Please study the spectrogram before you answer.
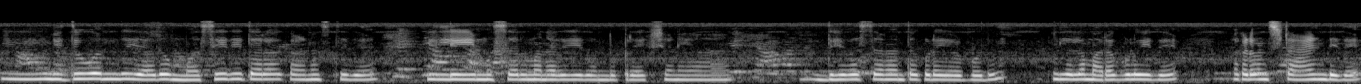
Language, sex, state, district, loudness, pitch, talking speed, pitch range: Kannada, female, Karnataka, Mysore, -14 LUFS, 230 Hz, 100 wpm, 220-240 Hz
